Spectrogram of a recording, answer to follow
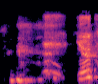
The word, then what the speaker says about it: Jurka: It's Jurka, right? Everyone always asks me, how do I pronounce the names? Jurka Uno? I don't know. Jurka is the correct one.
